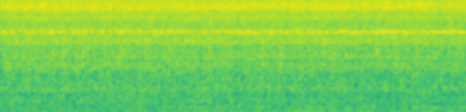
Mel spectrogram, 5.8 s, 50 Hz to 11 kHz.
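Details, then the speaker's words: 1931 Ford Model A restarted after first start in years; steady low chugging idle, smoke hoped to clear from penetrant sprayed in cylinders; two cylinders low compression, rings suspected, head appears welded; rough idle with smoke. "and I'm hoping that smoke will go away we've sprayed a lot of in the cylinders"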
